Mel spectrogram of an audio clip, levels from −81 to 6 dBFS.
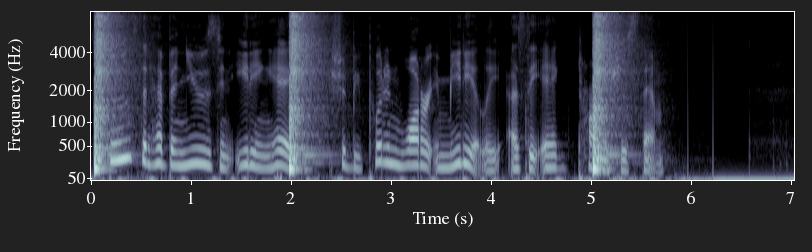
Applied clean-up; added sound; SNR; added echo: none; Snare drum; -1 dB; none.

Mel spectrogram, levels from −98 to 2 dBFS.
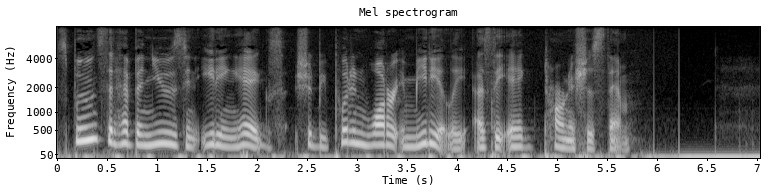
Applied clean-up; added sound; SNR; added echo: none; none; none; none.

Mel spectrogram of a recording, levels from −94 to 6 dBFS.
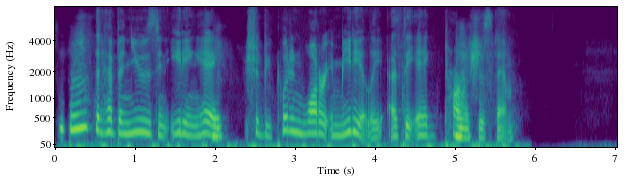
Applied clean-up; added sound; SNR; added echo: neural mask model Resemble Enhance denoiser.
